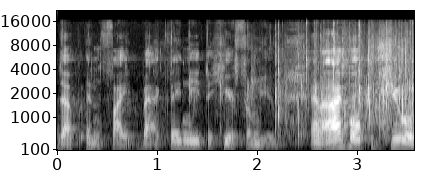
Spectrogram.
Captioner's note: applause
